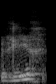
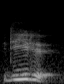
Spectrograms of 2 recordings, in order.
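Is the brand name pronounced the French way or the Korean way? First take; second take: French; Korean. First: It is read like the French word, with r sounds. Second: It is said the Korean way, with l-like sounds. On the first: "ça s'écrit R I R E" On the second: "en coréen donc, ... ça se dit"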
